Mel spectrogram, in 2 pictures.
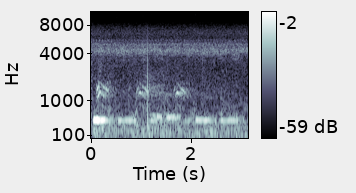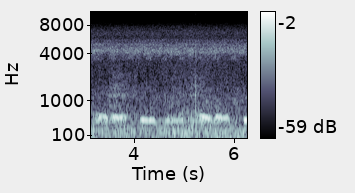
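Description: Faint birdsong: a low hooting call of short notes repeating in phrases about every second or two, with a higher chirping call over it. A single short knock right at the start.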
